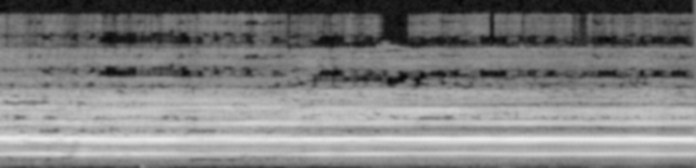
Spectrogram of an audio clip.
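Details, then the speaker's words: Commercial boiler plant room, sniffer test of equipment: loud steady high-pitched alarm that never lets up, detector sensing strong gas concentration; must be switched off, connection afterwards judged fine. "He's not even going to calm down. I'm probably going to have to turn him off."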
